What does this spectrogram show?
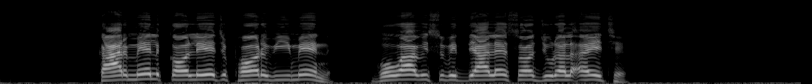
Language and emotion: Maithili, neutral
